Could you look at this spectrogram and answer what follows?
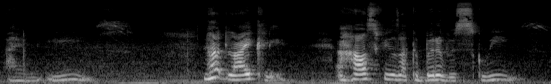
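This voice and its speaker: A woman reading a rhyming children's picture book aloud in an expressive, performed manner. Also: mid-range voice. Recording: faint background noise.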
